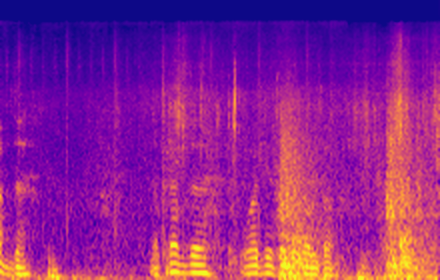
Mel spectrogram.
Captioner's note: something hit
